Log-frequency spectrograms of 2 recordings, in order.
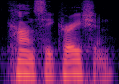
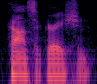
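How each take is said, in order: First: The second syllable has a long E vowel. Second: The second syllable has a short E vowel. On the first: The speaker calls it wrong. "I've always pronounced it consecration with the long E in there" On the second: The speaker calls it right. "but it's actually the sound"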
